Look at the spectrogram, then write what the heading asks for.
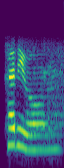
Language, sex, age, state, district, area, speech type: Sanskrit, female, 30-45, Kerala, Kasaragod, rural, conversation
